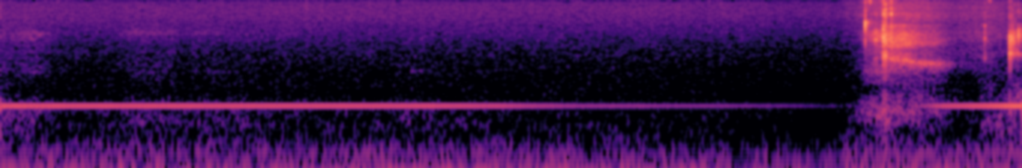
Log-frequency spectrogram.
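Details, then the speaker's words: Simulated Rinne test in an ASMR ear-exam role play by a non-doctor: vibrating tuning fork placed on the mastoid bone, pure steady ringing tone that slowly fades, then a rustle. "now we have the renie test so I'm going to place the vibrating tuning fork on the base of your mastoid bone and I want you to put your finger up when you can no longer hear it"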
